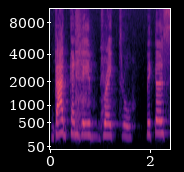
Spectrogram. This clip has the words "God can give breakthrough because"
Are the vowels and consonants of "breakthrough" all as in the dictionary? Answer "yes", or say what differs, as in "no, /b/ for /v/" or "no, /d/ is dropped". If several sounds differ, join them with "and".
no, /t/ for /θ/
